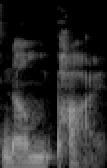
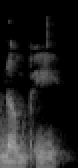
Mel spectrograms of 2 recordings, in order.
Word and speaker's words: NumPy: using for loops now the way you pronounce numpy is numpy it's not numpy numpy and essentially it's a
